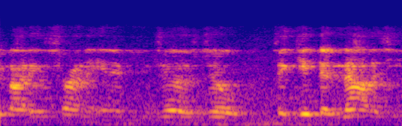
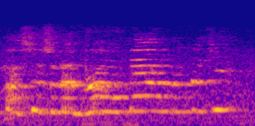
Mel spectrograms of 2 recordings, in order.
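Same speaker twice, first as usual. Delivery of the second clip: high falsetto surprise; high-pitched mock astonishment. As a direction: squeal like you think it's your sister. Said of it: "I be like".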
